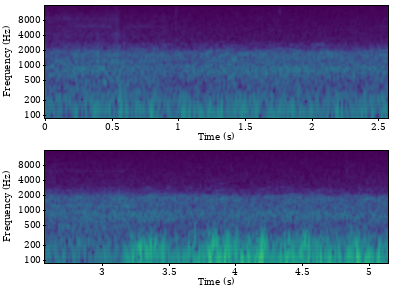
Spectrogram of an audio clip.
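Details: Flock of several goose species, including Canada geese and snow geese, circling over a corn field: a dense chorus of overlapping honks and chatter that swells sharply louder after about three seconds, with steady background rumble.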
